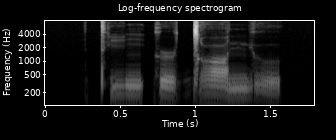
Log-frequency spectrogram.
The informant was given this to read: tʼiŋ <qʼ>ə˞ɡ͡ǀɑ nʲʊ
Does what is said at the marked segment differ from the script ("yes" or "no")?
yes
